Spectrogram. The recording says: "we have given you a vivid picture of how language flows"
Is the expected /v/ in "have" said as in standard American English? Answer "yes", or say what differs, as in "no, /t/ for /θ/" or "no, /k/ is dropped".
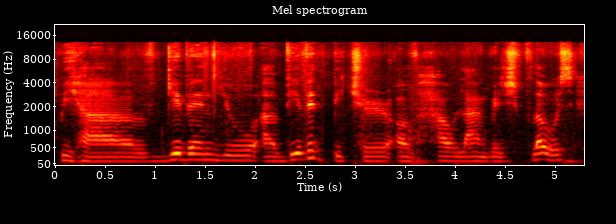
yes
